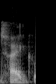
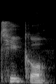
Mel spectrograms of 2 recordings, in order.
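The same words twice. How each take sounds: First: The name is said with an English pronunciation. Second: The name is said with a Swedish pronunciation. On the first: "I'll call him Tycho Brahe for the English listeners" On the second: "we pronounce it Tycho in Swedish"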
